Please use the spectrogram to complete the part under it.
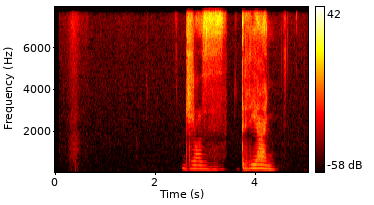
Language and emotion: Russian, angry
